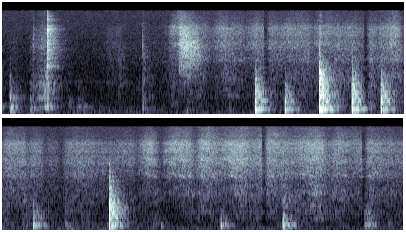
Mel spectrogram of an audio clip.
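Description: A paper towel rubbing over the oil-wet plywood top of a Meinl bongo cajon, wiping off excess mineral oil. A run of dull knocks on the hollow drum comes as the hand works across it, most of them between about two and five seconds in.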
